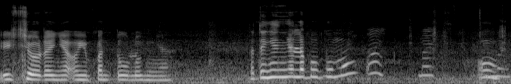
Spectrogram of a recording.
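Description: A woman speaks in a high, animated voice with very wide pitch swings at a moderate pace. Long, frequent pauses break up her speech over noticeable background noise. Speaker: family vlogger. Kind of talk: casual vlog talk.

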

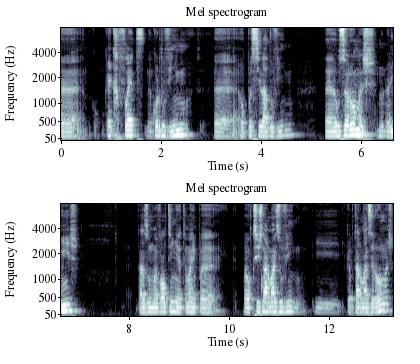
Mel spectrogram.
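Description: Against a quiet background, a man with a dark, mellow tone speaks at a fairly slow pace with long, frequent pauses and big swings in loudness. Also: ordinary pitch variation. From Portugal, Coimbra; Portugal. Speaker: agronomy student, wine association president; podcast guest. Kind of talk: casual interview. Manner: halting, many repetitions. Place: studio. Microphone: studio mic.

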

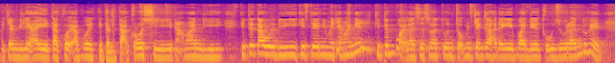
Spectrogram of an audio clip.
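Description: A woman talks at a very fast pace with ordinary pitch variation. Her tone is dark and mellow, and somewhat breathy. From Kapar, Selangor, Malaysia; Selangor, Malaysia. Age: 70s. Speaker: senior citizens club leader; podcast guest. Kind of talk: casual interview. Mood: earnest, advising. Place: studio. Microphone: studio mic.

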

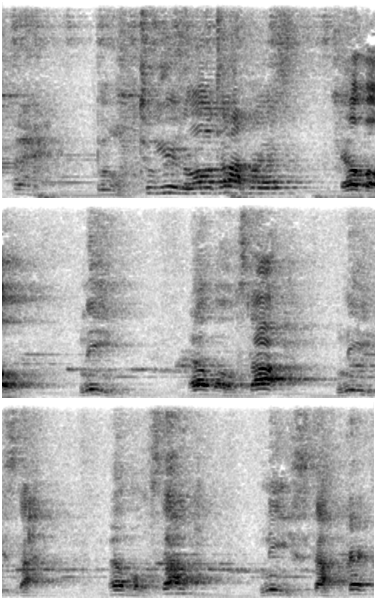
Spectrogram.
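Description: A man talks at a very slow pace with long, frequent pauses. Faint music plays in the background, and there is audible room echo. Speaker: fitness instructor. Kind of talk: workout instruction with banter. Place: gym. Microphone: camera far.

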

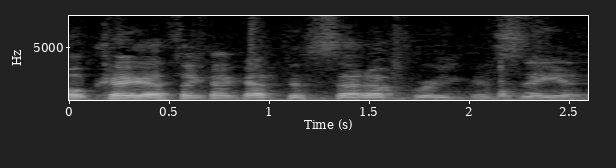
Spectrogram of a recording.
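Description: Against light background noise, a man speaks at a fairly high pitch with monotone, flat intonation. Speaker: hobbyist boat builder. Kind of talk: woodworking tutorial. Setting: workshop. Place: garage. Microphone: camera far.

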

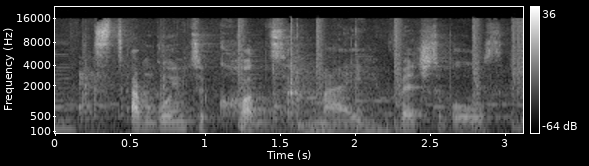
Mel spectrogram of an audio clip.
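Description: Clear music runs underneath. Over it, a woman talks. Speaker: cooking vlogger. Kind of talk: casual cooking vlog chat. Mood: cheerful, chatty. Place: kitchen.

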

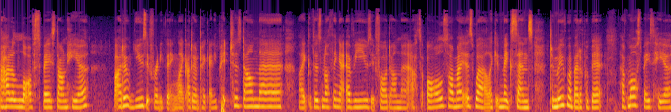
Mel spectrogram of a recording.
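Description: A woman speaks at a fairly quick pace in a high pitch. Her intonation stays monotone and flat. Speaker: lifestyle vlogger. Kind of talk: casual vlog chat. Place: home room. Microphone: phone near.

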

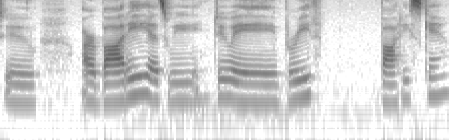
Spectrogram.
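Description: A woman with monotone, flat intonation. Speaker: meditation instructor. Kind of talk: guided meditation. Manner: slow, calm, soothing. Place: home room.

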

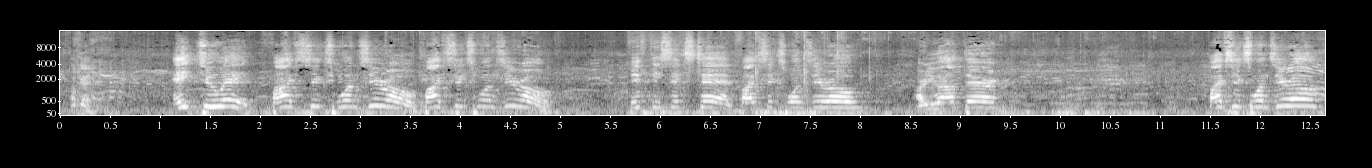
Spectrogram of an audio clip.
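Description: With crowd noise in the background, a man speaks at a very slow pace, leaving long, frequent pauses. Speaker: event emcee. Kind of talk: raffle announcing. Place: stage.

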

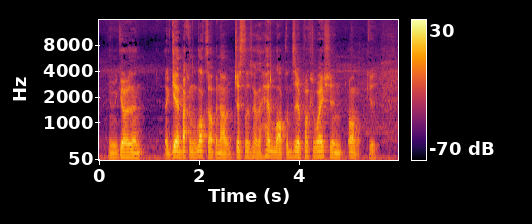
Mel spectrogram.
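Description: A man's fairly quick delivery at medium pitch, a plain, everyday voice. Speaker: hobbyist wrestling-game commentator. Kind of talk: amateur play-by-play wrestling commentary over a simulated match. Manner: excitable, rapid-fire blow-by-blow exclamations; stumbling, repetitive phrasing with filler restarts.

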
